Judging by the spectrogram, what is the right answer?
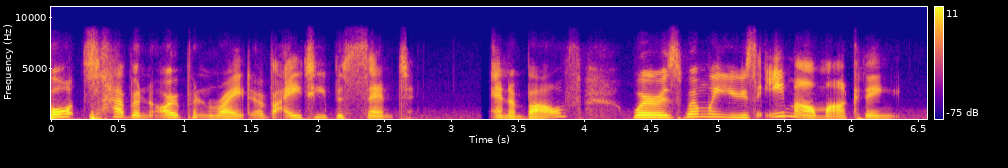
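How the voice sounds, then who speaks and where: At a moderate pace, a woman talks with an Australian accent, her dry, close sound free of echo over a quiet background. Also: fairly high pitch for a woman, ordinary pitch variation. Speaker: social media trainer. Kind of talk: online workshop presentation.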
